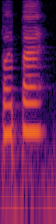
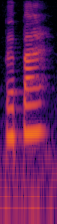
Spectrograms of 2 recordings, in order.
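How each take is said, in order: Both takes have the same delivery.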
